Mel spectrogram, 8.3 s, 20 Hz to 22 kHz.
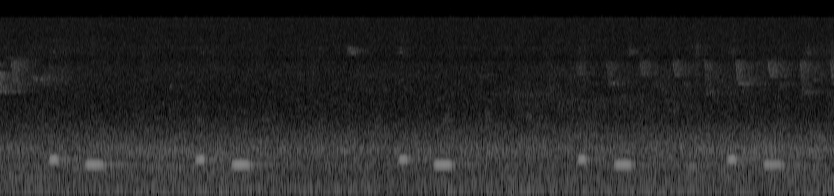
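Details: A common cuckoo calls at Potteric Carr Nature Reserve on 2 June, giving its two-note cu-coo, the second note lower and longer, five times at about one-and-a-half-second intervals over a steady background hiss.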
